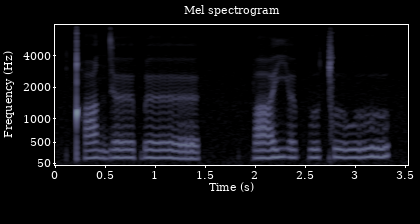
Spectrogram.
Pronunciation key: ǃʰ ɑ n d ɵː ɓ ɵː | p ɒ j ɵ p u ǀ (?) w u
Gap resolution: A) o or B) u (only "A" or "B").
B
